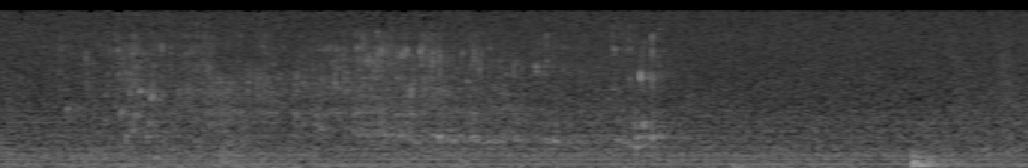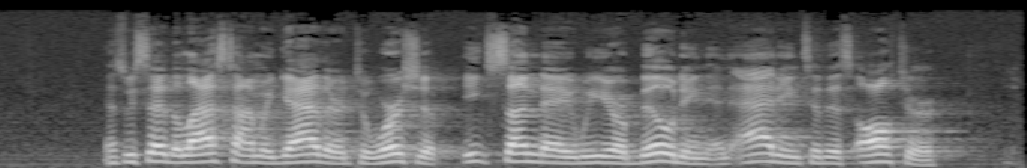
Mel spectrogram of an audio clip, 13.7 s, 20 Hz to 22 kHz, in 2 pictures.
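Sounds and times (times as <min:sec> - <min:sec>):
faint low hum: 0:00.0 - 0:13.6
water pouring: 0:00.4 - 0:04.6
small thud: 0:06.1 - 0:06.4
speech: 0:07.6 - 0:13.2.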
